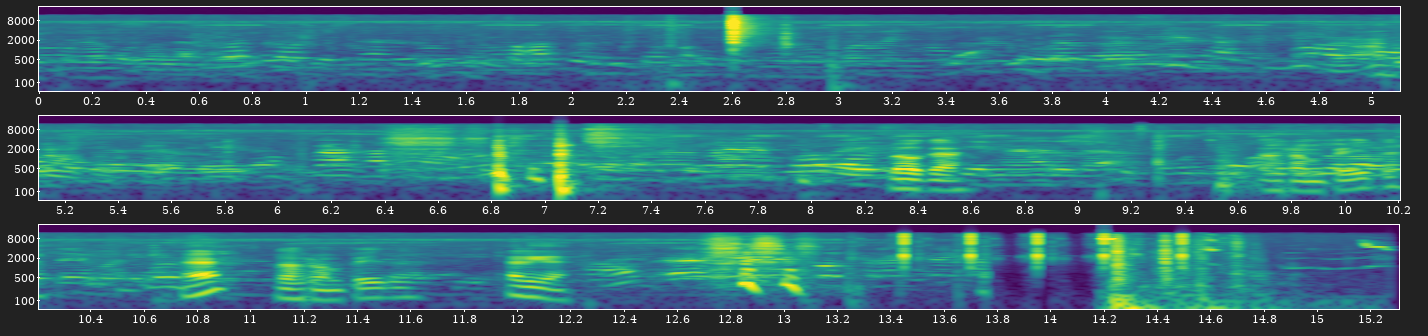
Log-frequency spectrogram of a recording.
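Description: A lively crowd of young people talks and shouts close by.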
